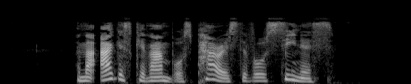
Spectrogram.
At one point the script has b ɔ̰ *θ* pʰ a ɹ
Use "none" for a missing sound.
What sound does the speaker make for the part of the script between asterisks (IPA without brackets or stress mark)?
s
